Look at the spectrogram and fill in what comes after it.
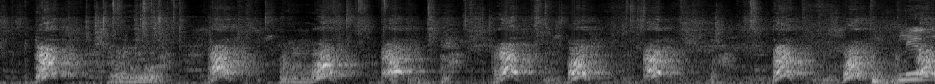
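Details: German Shepherd Leo on guard duty during a parcel delivery, barking steadily at nearly two barks per second in a rhythmic series of short harsh bursts, with human speech mixed in.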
